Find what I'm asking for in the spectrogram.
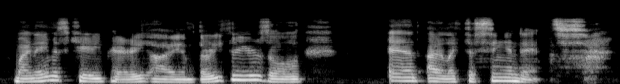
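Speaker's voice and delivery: normal talking voice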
